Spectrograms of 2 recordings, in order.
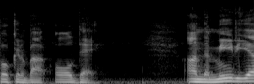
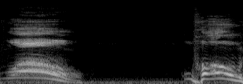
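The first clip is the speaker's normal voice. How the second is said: shocked whoa; 11 semitones higher than usual. Real, not acted. Streamer recoiling at breaking news with a shocked whoa. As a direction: blurt it out in shock.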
